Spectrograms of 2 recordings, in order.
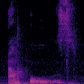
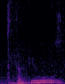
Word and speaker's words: ampule: It's a weird way to spell that sounding word.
